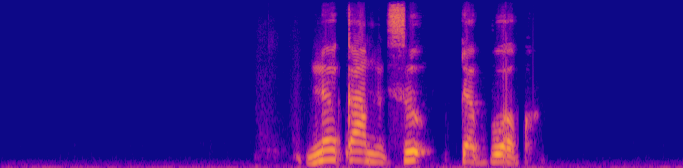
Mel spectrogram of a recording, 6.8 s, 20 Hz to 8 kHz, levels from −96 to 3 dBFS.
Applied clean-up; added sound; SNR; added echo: neural diffusion model UNIVERSE++.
